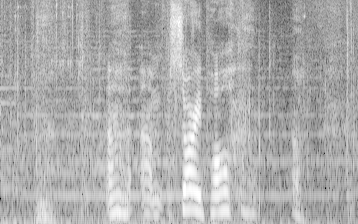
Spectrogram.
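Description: A young man apologises quietly.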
